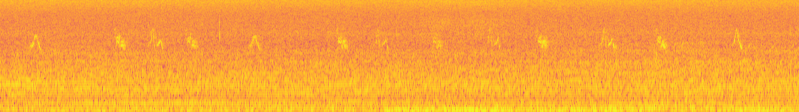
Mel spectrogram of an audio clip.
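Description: Faint small-bird chirps, short high calls repeating about twice a second, over a low background rumble and a faint steady hum.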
